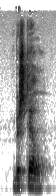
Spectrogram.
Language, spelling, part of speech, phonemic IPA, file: Dutch, bestelt, verb, /bəˈstɛlt/, Nl-bestelt.ogg
- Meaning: inflection of bestellen: 1. second/third-person singular present indicative 2. plural imperative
